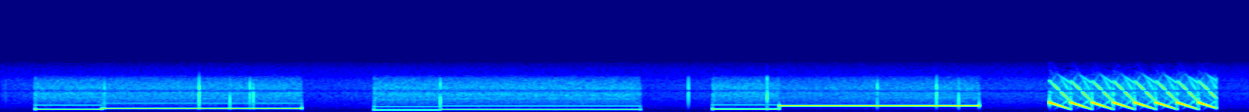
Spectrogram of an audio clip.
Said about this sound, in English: This is your full cell pager test testing for ProFire and EMS, LaSalle, Oglesby, and Spring Valley Fire Department. Please disregard the tones and reset your pagers.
